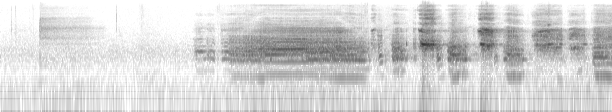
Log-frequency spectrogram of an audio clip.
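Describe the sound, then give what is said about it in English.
A man's voice imitates a donkey's bray: a long sustained nasal wail followed by a series of rhythmic, choppy hee-haw bursts, loud, with no other sounds around it. “Sounds of a donkey.”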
